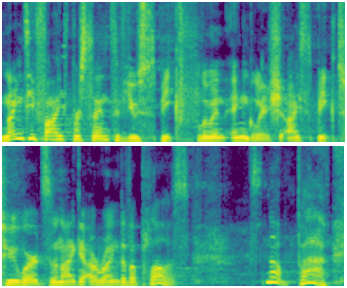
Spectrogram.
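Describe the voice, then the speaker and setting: With noticeable background noise behind him, a man with a Scottish accent talks at a moderate pace and a fairly high pitch, using ordinary pitch variation. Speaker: keynote speaker. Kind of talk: conference keynote talk. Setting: stage with audience. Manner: animated.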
